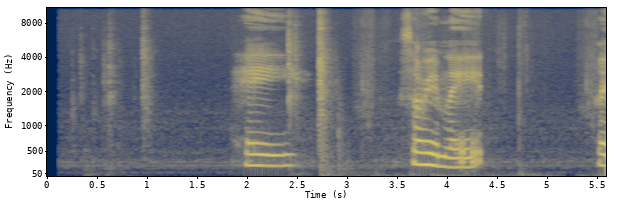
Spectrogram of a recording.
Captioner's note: door opens; footsteps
